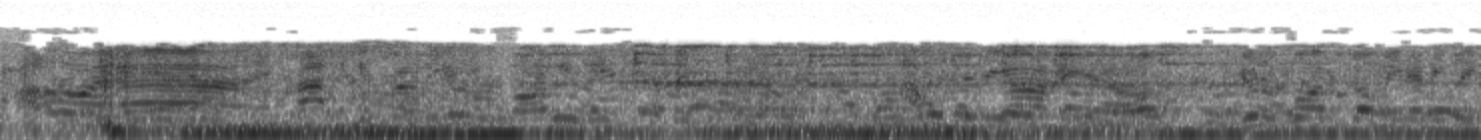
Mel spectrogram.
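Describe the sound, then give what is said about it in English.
A dense crowd of onlookers at a death scene on a street murmurs with many overlapping voices as it disperses, with a low rumble of street traffic beneath it, staying fairly steady throughout. “Then the sound of death fading away. And then the crowd, too.”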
